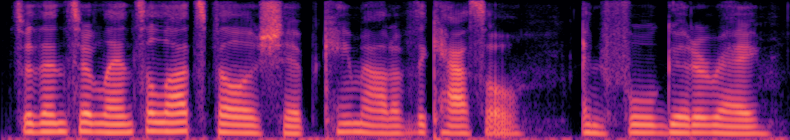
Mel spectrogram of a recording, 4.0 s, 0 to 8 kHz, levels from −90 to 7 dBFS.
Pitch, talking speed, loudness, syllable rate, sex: 165 Hz, 215 wpm, -19 LUFS, 5.9 syllables/s, female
